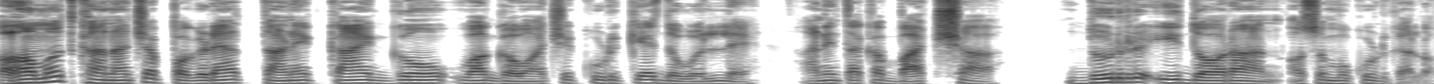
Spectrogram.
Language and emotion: Goan Konkani, neutral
